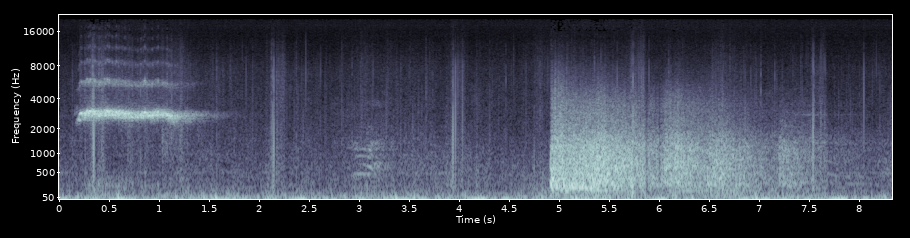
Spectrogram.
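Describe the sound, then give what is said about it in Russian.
A high warning whistle sounds first, followed a few seconds later by a loud, sudden explosion from blasting a tunnel through a mountain at Nurek, whose roaring, rumbling debris noise slowly fades over several seconds. “Взрыв был замечательный.”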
